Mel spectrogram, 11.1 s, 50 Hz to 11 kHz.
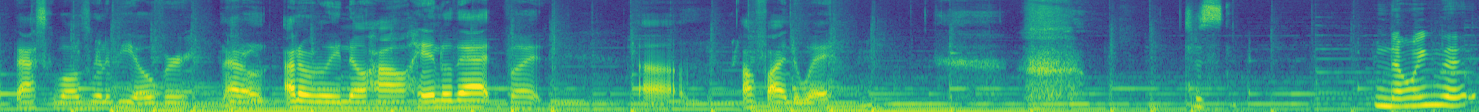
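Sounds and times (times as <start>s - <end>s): soft background music: 0.0s - 11.0s
sniff: 7.0s - 8.2s
woman crying gasping breath: 7.1s - 8.2s.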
